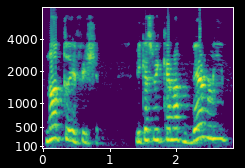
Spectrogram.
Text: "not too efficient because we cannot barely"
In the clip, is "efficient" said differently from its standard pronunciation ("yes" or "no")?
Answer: no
